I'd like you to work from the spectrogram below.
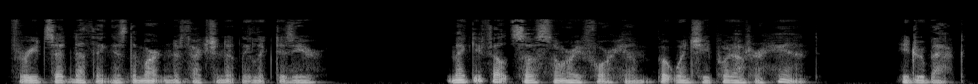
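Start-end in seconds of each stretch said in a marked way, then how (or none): none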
